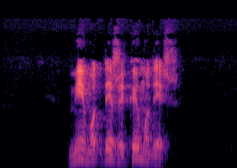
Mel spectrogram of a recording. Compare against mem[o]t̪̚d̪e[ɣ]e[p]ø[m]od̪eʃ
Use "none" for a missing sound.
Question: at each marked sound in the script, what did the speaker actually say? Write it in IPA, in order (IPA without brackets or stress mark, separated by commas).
o, ʒ, k, m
